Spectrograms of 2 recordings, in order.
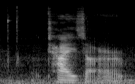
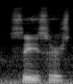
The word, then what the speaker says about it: Caesar: Caesar, however you want to pronounce it. Caesar's the Latin way. Caesar's the English way.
